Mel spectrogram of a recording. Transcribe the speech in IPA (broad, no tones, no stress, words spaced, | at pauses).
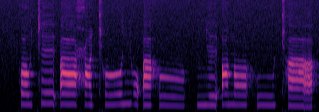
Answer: qʷɤceːʔaːħɑ cʰɤːɲɔʔahɤː | ɲeʔɑnɒː huː cʰa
